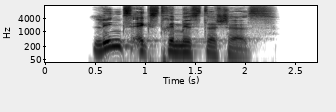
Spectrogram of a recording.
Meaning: strong/mixed nominative/accusative neuter singular of linksextremistisch
- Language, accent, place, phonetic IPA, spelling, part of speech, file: German, Germany, Berlin, [ˈlɪŋksʔɛkstʁeˌmɪstɪʃəs], linksextremistisches, adjective, De-linksextremistisches.ogg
